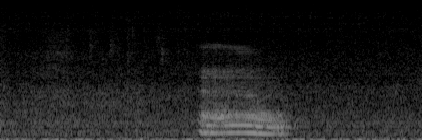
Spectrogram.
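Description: A quiet room, then about two seconds in a man's short, low hesitation hum ('hmm').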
